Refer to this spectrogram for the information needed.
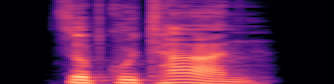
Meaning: subcutaneous
- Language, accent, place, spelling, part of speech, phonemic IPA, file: German, Germany, Berlin, subkutan, adjective, /zʊpkuˈtaːn/, De-subkutan.ogg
